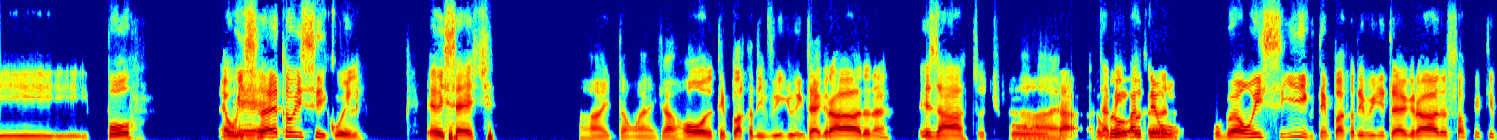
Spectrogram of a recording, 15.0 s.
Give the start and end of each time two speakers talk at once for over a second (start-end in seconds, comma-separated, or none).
10.1-11.8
